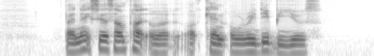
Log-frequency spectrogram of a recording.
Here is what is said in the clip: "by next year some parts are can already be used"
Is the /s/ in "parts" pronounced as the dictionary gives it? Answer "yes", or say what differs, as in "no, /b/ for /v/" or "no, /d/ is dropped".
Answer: no, /s/ is dropped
